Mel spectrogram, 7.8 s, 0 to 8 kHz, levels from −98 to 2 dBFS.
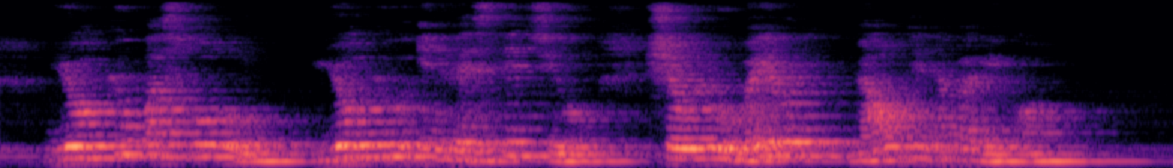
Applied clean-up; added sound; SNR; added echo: none; none; none; reverberation time 1.3 s.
